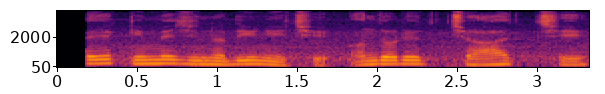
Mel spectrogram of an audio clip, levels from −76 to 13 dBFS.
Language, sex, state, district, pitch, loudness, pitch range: Gujarati, male, Gujarat, Gandhinagar, 140 Hz, -15 LUFS, 120-150 Hz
